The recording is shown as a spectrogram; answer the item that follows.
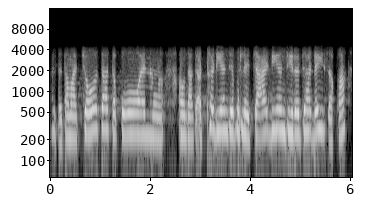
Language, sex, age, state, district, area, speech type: Sindhi, female, 18-30, Gujarat, Junagadh, rural, conversation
